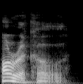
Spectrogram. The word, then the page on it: oracle: British English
